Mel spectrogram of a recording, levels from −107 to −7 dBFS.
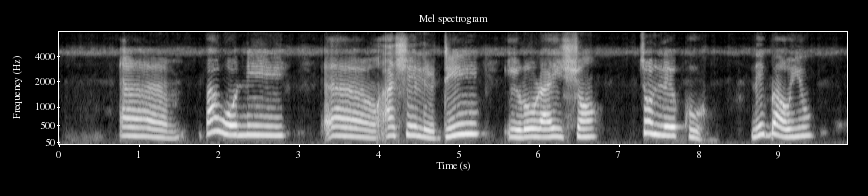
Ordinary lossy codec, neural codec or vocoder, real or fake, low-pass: none; codec, 16 kHz, 4 kbps, FreqCodec, smaller model; fake; none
